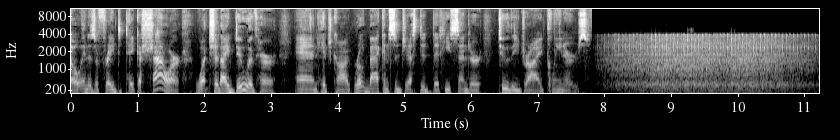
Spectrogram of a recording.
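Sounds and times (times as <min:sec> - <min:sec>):
speech: 0:00.0 - 0:07.8
film projector running: 0:07.8 - 0:11.2.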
